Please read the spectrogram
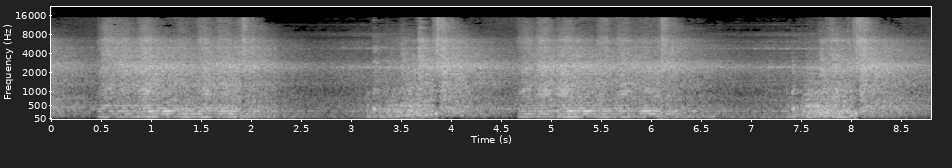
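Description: Automatic double-cross-wire mesh welding machine running through its production cycle. It repeats about every four seconds: a stretch of steady electrical hum with hiss, then a short cluster of clanks as the mesh steps forward.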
